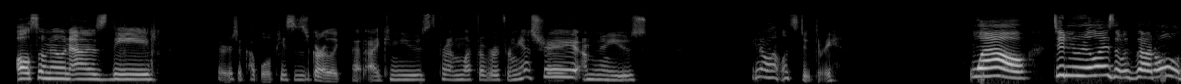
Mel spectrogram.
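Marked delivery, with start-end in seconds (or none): 9.7-11.8 high, loud, sarcastic, put-on surprised voice. Reacting to how old the pressure cooker is: sarcastic-sounding put-on voice. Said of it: "I don't know why I did it in a voice".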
